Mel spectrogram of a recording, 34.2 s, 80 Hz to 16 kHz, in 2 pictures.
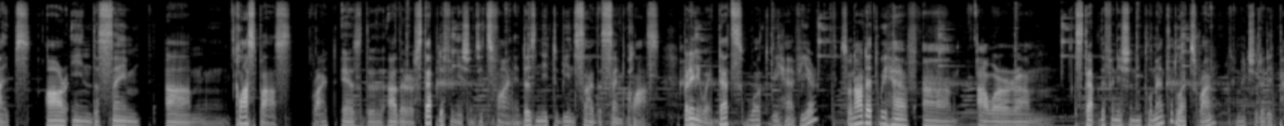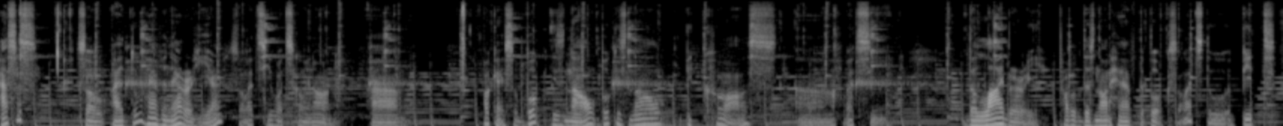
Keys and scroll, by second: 6.8 ctrl+shift+F12, 16.1 alt+shift+F10, 28.6 ctrl+b.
